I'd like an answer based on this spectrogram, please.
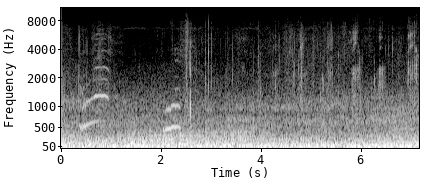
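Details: Friendly orange-and-white domestic cat being stroked, licking the hand back; two short arched meows near the start and at about two seconds, over a constant heavy low rumble of wind or handling noise.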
